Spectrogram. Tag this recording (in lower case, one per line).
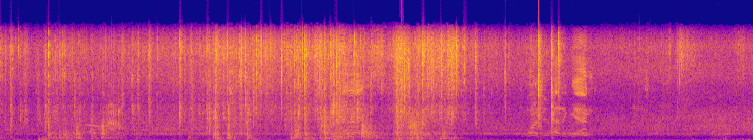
car
speech
motor vehicle (road)
vehicle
